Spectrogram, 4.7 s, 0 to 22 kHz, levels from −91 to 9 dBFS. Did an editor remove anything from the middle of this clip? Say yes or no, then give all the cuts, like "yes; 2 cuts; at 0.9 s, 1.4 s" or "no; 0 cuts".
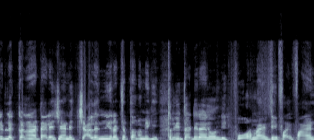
no; 0 cuts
